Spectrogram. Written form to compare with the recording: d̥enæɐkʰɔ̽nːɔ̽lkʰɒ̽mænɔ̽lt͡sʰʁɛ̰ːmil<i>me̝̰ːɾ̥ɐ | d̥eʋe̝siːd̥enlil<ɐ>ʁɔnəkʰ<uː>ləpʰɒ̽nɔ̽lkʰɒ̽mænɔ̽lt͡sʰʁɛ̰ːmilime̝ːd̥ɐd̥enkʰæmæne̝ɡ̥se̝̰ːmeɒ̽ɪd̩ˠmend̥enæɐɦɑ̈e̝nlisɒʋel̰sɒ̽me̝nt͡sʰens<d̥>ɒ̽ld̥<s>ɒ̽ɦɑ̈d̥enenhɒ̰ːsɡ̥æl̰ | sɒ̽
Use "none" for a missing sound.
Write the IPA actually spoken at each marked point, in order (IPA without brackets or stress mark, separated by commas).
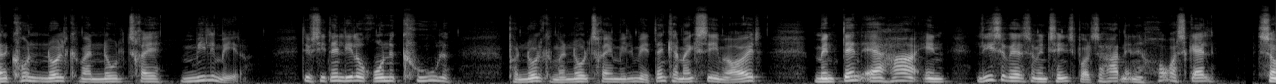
i, ə, uː, b̥, s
